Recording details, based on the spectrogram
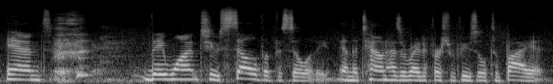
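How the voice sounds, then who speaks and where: Woman, town administrator, casual plain-spoken talk, local interview, mid pitch. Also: fairly even intonation, normal speed, darkish tone, a little hiss or hum, poor audio. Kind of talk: local community interview update.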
